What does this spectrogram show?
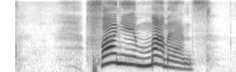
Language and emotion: Russian, positive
